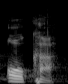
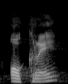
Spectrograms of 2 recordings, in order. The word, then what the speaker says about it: ochre: You also say an ochre. You don't say okre or ochre. Avoid that.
